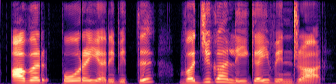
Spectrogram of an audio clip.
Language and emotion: Tamil, neutral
